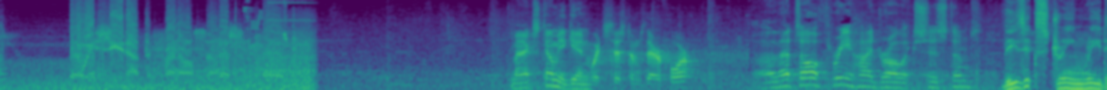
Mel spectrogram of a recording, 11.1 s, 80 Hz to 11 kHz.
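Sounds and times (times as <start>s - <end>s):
noisy background: 0.0s - 11.0s.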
